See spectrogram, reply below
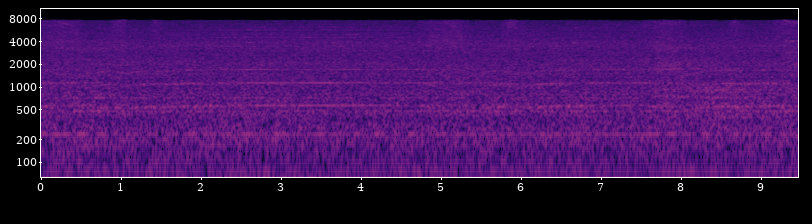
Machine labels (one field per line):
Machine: fan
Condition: abnormal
